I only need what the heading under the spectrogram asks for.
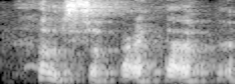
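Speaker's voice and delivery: words broken up by chuckling laughter. Apologizing to a customer after being told to read the room: laughing while talking. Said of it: "I shouldn't be laughing".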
